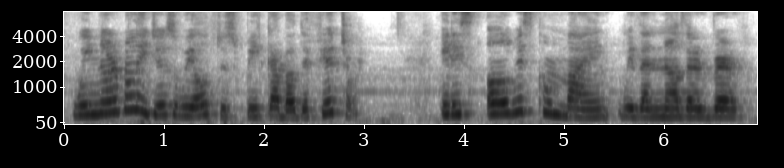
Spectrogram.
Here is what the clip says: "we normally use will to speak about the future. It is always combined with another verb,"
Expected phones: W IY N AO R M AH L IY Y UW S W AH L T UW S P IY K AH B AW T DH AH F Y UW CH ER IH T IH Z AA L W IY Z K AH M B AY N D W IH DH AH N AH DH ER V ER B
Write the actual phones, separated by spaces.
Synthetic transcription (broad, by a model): W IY N AO R M AH L IY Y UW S W AH L T UW S P IY K AH B AW T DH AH F Y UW CH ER IH T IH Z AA L W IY S K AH M B AY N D W IH DH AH N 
